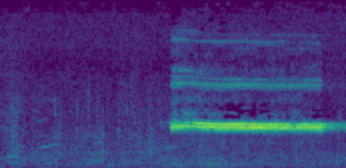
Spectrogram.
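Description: A referee's whistle blows a long, shrill blast.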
